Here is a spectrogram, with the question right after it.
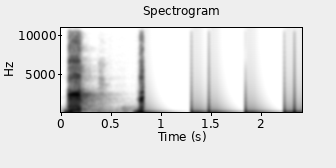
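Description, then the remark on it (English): A duck call is blown to imitate a raspy mallard hen quack, loud, followed by a string of short, sharp quacking blips in an uneven rhythm. “A mallard hen has just the normal vocalization.”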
